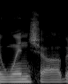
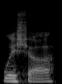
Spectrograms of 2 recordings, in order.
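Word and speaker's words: Whishaw: Sorry, I was about to say Winshaw, but it's Wishaw.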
